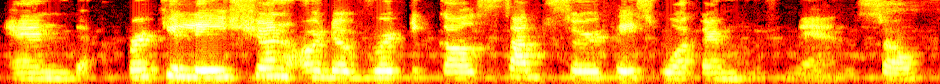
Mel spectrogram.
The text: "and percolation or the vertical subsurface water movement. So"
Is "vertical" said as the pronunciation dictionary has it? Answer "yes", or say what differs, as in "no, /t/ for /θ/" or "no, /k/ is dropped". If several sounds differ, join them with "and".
yes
